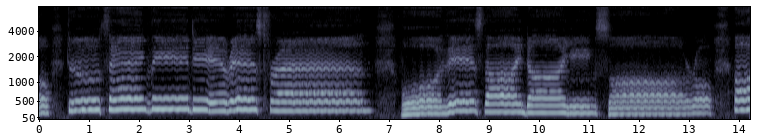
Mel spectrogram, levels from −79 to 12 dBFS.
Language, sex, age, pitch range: English, male, 30-49, 180-270 Hz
